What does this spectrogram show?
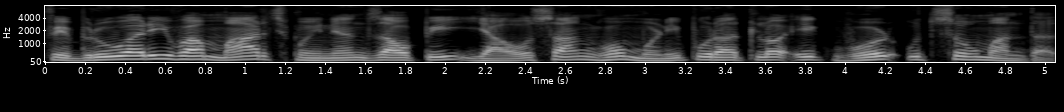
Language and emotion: Goan Konkani, neutral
